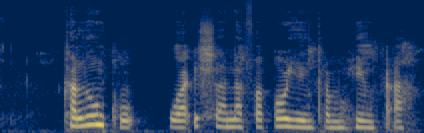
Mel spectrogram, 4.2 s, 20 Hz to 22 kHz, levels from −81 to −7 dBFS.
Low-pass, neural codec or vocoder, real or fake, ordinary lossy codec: none; codec, 44.1 kHz, 3.4 kbps, Pupu-Codec; fake; none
